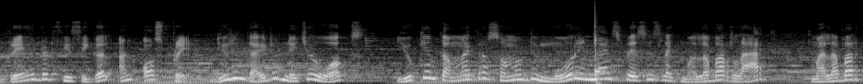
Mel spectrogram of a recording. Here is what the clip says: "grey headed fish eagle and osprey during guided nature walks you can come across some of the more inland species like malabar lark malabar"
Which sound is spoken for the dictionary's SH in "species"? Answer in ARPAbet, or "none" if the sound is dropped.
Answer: S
